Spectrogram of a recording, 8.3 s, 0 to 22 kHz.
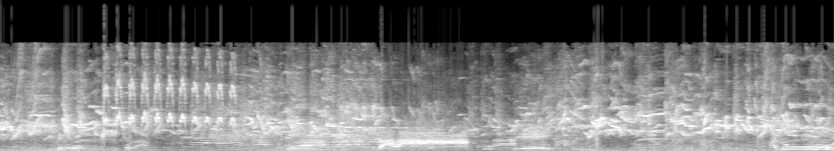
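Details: Oriental magpie-robin (kacer) from Karawang, Indonesia, singing in fighter style at a songbird contest on Sunday, 22 December 2019: rapid high buzzy trills and varied chattering, whistled phrases, set among other competing birds and loud crowd voices.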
